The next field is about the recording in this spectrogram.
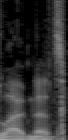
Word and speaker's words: Leibniz: Were we all saying his name wrong? – Yeah, it's Leibniz. But that's, you don't speak German.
